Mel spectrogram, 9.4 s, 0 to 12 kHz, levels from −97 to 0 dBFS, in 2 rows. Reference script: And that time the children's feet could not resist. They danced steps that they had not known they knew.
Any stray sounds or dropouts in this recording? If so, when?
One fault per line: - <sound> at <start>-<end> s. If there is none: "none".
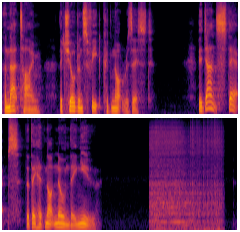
- squeak at 7.7-9.2 s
